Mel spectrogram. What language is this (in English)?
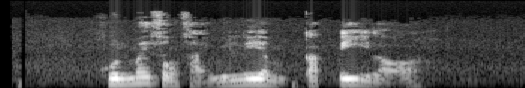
Thai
